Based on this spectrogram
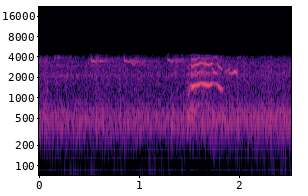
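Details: Osprey calling at its nest in Estonia on 14 July 2014, midday, while a fish is delivered. Faint whistles build to a clear, slightly falling whistled phrase with a short echoing note after it.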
